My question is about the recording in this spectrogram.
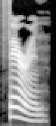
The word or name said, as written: farren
